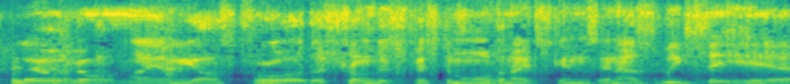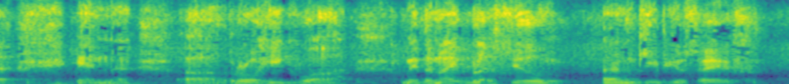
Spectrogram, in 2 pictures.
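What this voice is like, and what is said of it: Character voice. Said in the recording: “do the voice? ... a send-off with the voice”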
